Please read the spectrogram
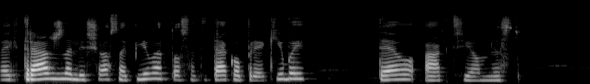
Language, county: Lithuanian, Kaunas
